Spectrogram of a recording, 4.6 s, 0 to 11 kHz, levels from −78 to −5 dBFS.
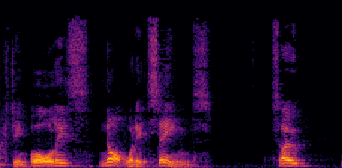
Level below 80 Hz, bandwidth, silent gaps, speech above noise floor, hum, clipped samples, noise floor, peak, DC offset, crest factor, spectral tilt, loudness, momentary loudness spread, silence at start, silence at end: -62 dBFS; 10.5 kHz; none; 42 dB; none; under 0.1%; -66 dBFS; -8 dBFS; under 0.1%; 18 dB; -5.5 dB/octave; -23 LUFS; 19 LU; 0 s; 0 s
